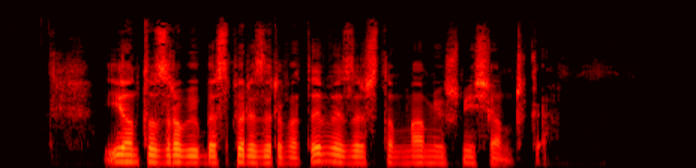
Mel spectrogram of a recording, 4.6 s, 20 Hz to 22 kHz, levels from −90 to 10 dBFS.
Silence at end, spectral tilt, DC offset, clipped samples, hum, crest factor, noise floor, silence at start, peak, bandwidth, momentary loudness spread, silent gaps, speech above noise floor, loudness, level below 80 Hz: 1 s; -3.5 dB/octave; under 0.1%; under 0.1%; none; 20 dB; -76 dBFS; 0.35 s; -22 dBFS; 15 kHz; 17 LU; none; 36 dB; -39 LUFS; -80 dBFS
